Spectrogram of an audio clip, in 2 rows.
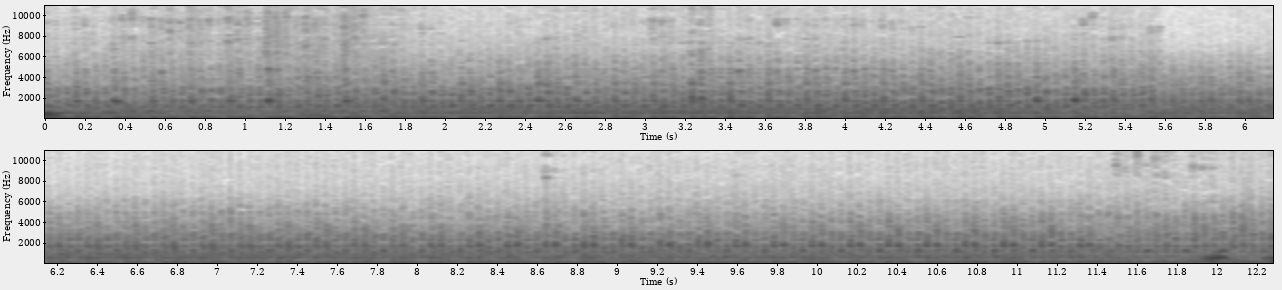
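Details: David Brown 990 diesel tractor, running after about five liters of oil added, started to try the hydraulics: even low idle clatter at a steady beat, no misses or knocks; smooth, healthy idle.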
